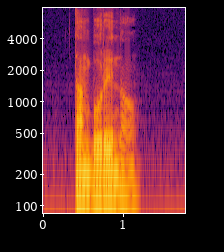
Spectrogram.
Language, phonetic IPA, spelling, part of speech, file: Polish, [ˌtãmbuˈrɨ̃nɔ], tamburyno, noun, Pl-tamburyno.ogg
